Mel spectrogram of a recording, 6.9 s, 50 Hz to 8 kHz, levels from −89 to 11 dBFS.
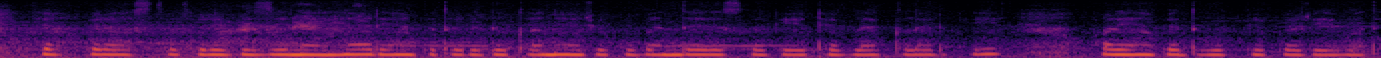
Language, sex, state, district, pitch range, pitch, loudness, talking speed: Hindi, female, Telangana, Nalgonda, 235-245 Hz, 240 Hz, -35 LUFS, 260 wpm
